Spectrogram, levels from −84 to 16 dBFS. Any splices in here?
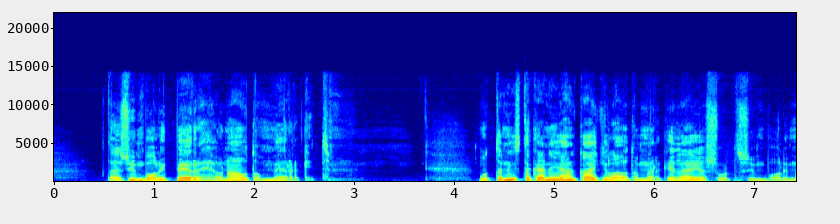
no; 0 cuts

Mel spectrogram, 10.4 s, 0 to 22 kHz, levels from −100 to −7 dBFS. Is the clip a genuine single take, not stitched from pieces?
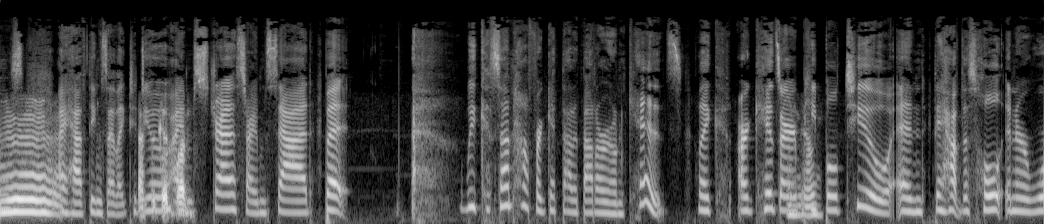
no; 3 cuts; at 3.2 s, 6.9 s, 9.3 s

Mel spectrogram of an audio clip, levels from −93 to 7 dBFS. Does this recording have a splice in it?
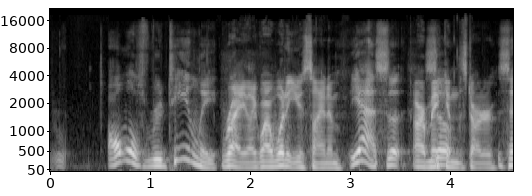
no; 0 cuts

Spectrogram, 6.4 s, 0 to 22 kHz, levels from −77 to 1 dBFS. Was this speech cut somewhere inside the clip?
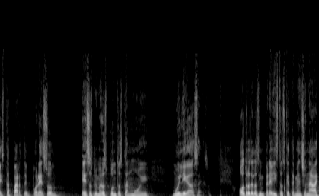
no; 0 cuts

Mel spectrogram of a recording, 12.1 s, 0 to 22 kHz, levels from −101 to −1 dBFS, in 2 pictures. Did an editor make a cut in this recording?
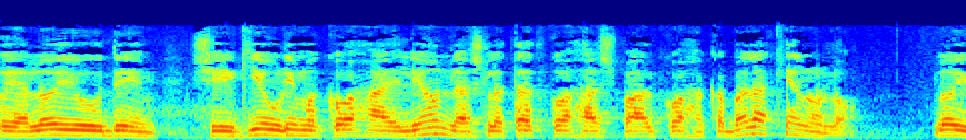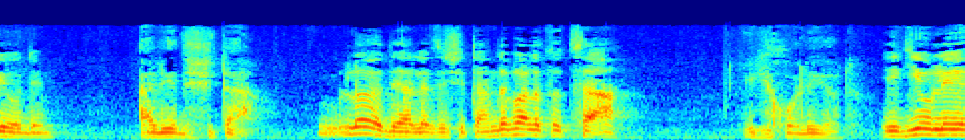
yes; 3 cuts; at 1.8 s, 4.1 s, 7.2 s

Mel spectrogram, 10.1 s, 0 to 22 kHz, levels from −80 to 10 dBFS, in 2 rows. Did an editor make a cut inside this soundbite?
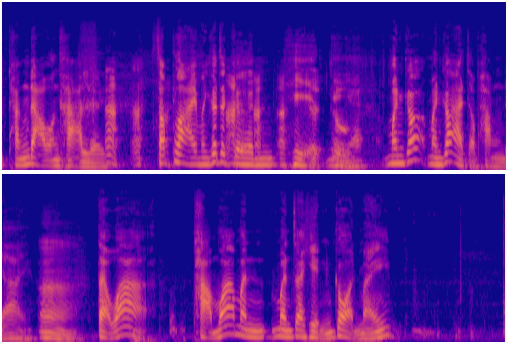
yes; 1 cut; at 6.9 s

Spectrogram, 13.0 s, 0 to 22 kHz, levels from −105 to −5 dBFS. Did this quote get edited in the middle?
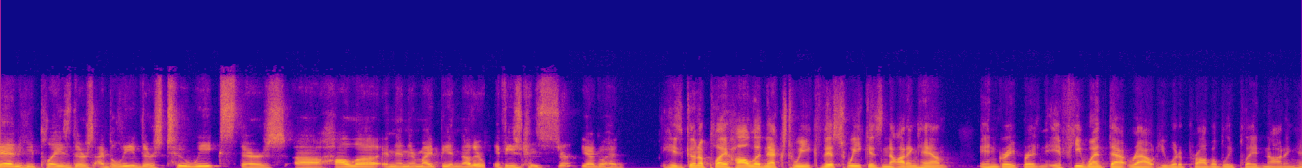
yes; 4 cuts; at 4.8 s, 5.2 s, 6.6 s, 9.8 s

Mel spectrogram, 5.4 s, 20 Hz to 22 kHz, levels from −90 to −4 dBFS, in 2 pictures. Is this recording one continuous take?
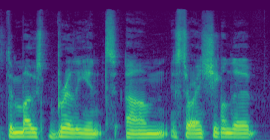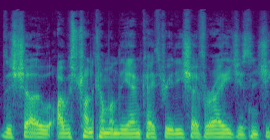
no; 3 cuts; at 1.7 s, 2.2 s, 3.6 s

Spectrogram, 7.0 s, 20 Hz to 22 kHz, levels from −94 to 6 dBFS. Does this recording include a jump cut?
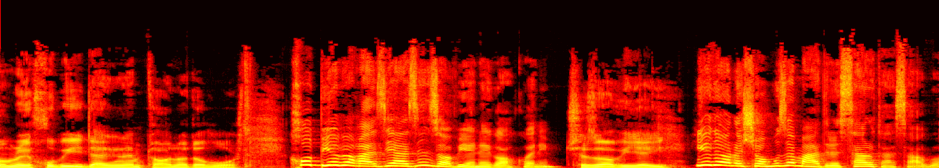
no; 0 cuts

